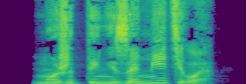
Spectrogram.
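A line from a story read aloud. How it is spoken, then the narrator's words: Snide reply. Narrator (Russian): ехидно ответила Шныряла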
